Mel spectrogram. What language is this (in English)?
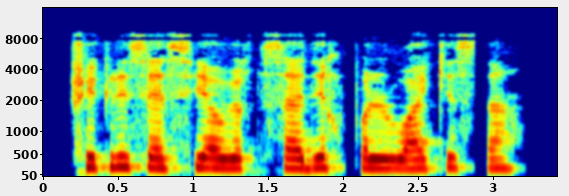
Pashto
